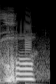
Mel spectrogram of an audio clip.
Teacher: یہ ہلکی سی گلے میں وائبریٹ محسوس ہو رہی ہے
